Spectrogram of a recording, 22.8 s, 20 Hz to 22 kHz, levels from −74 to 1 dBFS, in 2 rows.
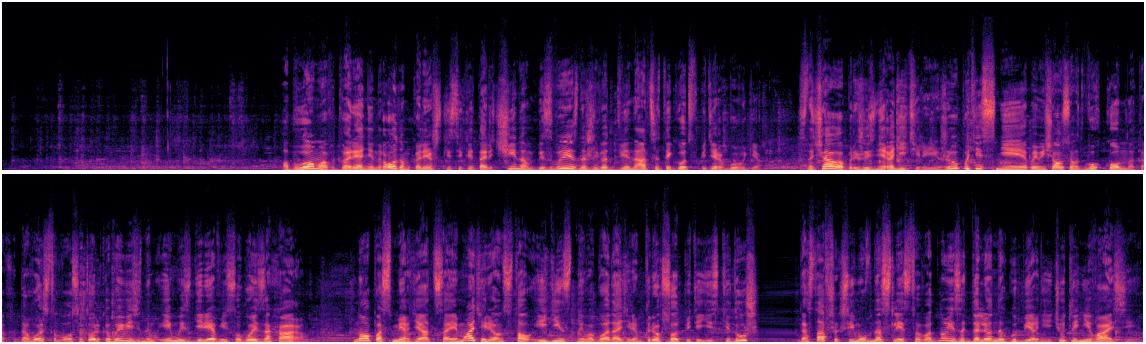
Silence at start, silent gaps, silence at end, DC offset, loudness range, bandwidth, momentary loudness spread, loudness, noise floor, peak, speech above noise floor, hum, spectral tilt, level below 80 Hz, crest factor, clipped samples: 0.55 s; none; 0 s; under 0.1%; 3 LU; 18.5 kHz; 9 LU; -19 LUFS; -51 dBFS; 0 dBFS; 32 dB; none; -4.5 dB/octave; -54 dBFS; 20 dB; under 0.1%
